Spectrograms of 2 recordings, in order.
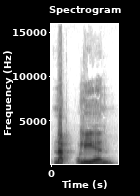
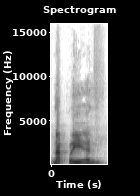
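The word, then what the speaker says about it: นักเรียน: Again, you're aspirating the K at the end. Of course, it's at the end of a syllable, kill the throat. So, naklien, naklien. Naklien. No, see how your liaison, the K to the R. It has to be naklien. There's no k. It's not naklien. Naklien.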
